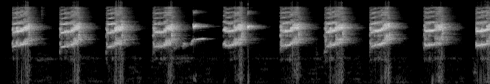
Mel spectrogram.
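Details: Lovebird giving its long chattering song, called ngekek. Harsh, high, scratchy chirps repeat steadily about twice a second, with one brief whistled note in the middle. There is silence between the notes.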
